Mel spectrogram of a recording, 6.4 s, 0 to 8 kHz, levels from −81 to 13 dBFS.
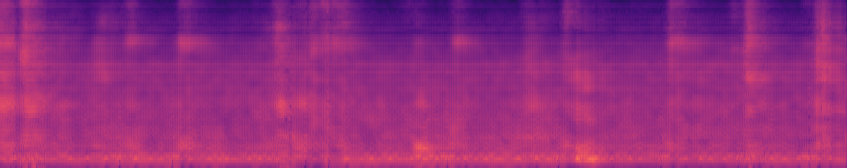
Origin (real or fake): fake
